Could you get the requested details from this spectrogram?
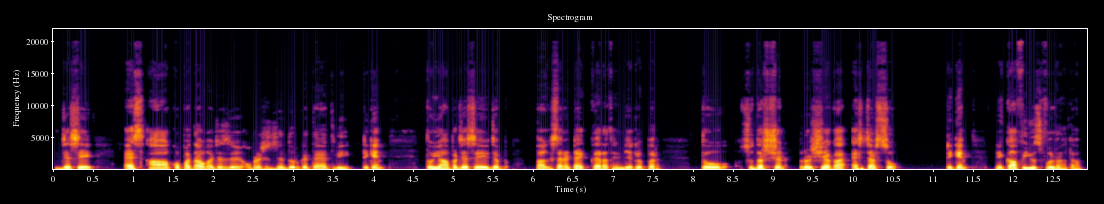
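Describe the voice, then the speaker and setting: A male current affairs teacher with a sore throat explains exam quiz questions in a prep class, mixing Hindi and English and often saying "theek hai." His medium-pitched delivery is flat, he reads the English question text slowly, and the studio sound is clean with no room noise.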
